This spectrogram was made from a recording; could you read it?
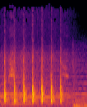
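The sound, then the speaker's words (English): Seven evenly spaced knocks rap on a hollow travel trailer door, fairly loud, in a quick steady rhythm that stops abruptly, with no voices. “Let me just knock on his door.”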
